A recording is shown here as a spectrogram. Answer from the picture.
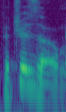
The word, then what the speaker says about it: Petrizzo: It's a good Irishman, Petrizzo.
